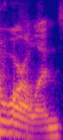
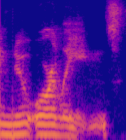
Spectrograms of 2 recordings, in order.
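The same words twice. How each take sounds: First: The name is run together like one word. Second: The name is said as separate distinct words. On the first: The speaker calls it right. "like one word" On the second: The speaker calls it wrong. "we don't say New Orleans"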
